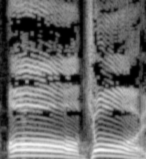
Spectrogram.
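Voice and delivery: very slow, loud shout, stressing all; shouted all joy. Acted. Preacher to congregation, all joy shouted slowly. Preacher proclaiming the key phrase.

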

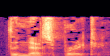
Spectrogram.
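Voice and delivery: ordinary talk

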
